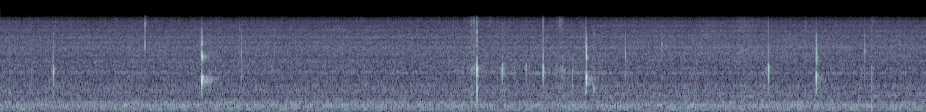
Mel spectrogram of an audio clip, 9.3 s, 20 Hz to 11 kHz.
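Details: Newborn about five hours old with hiccups: brief sharp clicks recurring irregularly, about 20 a minute, against quiet room noise.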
